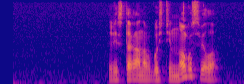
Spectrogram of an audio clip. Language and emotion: Russian, positive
